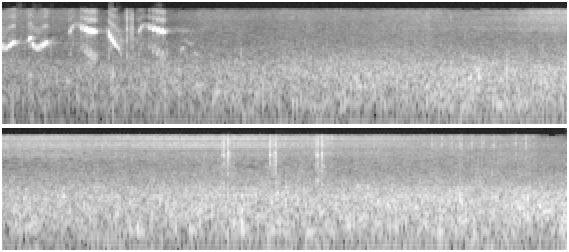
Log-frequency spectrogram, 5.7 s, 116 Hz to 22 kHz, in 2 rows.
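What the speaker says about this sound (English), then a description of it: "Bees buzzing, birds chirping." Birds chirp and tweet in The Witcher 3 video game, a few bright calls up front, then softer ones over a steady wash of ambient water or surf noise.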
